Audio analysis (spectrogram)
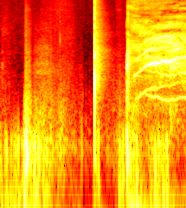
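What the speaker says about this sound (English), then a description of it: "Sync claps for you. Sync clap." A single sharp hand clap rings out after some faint murmuring, quickly followed by a loud, high-pitched, drawn-out vocal sound.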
